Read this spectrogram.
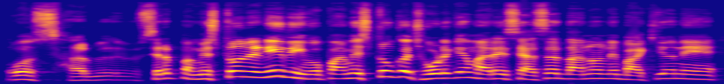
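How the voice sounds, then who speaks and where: A man's voice: high voice, animated. A man hosting a podcast interview, asking probing questions and mixing in English words. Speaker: podcast host.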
